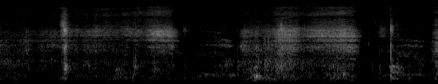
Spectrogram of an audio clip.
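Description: Small dog biting at the air, its jaws snapping with a few sharp clicks and breathy huffs between.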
